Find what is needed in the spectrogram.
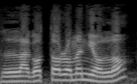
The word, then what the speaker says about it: Lagotto Romagnolo: It's pronounced Lagotto Romagnolo. Otherwise, we just call them Lagotto.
